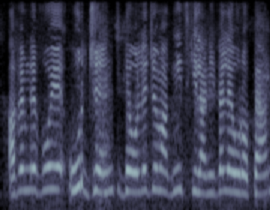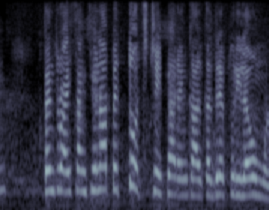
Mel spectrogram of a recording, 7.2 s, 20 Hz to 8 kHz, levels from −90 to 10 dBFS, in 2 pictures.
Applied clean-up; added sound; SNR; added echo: neural separator model SepFormer DNS4.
